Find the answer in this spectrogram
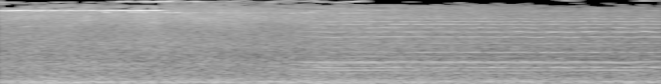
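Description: Break in a promo soundtrack: the beat drops out, leaving a steady rushing noise, joined about halfway by a held chord of several steady tones.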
